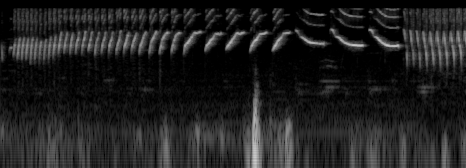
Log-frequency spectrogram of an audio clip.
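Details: Song for juvenile canaries to copy the ngeriwik sound: a long run of rapid chipping notes, then falling whistled slurs, ending in a buzzy rattle, with a single low knock midway.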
